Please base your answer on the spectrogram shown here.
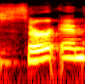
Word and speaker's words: certain: What do button, mitten, and certain have in common? They all are words that have one or more Ts that I don't pronounce.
